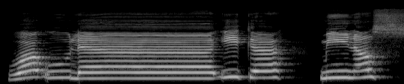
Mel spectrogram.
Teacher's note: फिल खैरात व उलाइका, या देखिए व उला, लाम के पर खड़ी हरकत है और इस पर मद भी है, और ये मद जो है मद मुत्तसिल है, इसकी मिकदार जो है 4 हरकत के बराबर है, तो हम इसे 4 हरकत के बराबर खींच के पढ़ेंगे।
